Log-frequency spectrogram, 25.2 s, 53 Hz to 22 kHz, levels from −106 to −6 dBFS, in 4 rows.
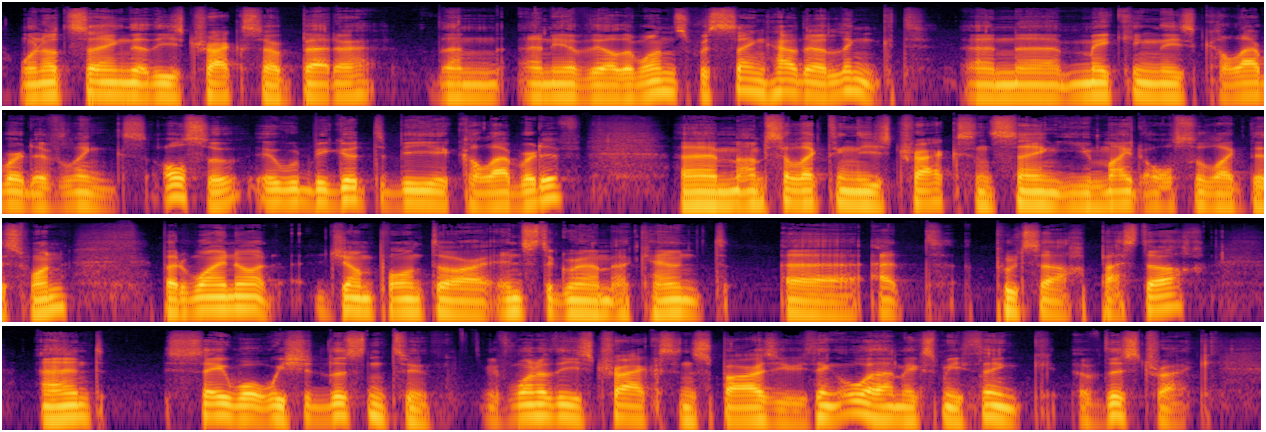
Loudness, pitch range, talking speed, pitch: -23 LUFS, 95-110 Hz, 195 wpm, 100 Hz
